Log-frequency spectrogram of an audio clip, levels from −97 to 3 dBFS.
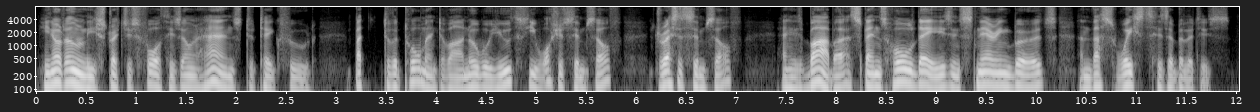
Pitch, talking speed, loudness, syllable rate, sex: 105 Hz, 190 wpm, -20 LUFS, 5.1 syllables/s, male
